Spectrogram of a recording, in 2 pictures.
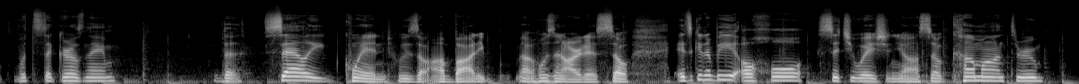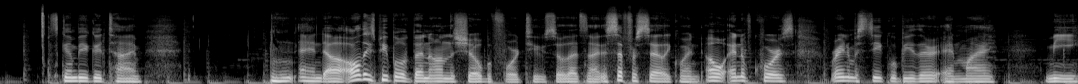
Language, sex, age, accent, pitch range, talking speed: English, male, 30-49, American, 135-175 Hz, 180 wpm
